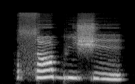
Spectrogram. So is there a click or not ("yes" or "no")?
no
